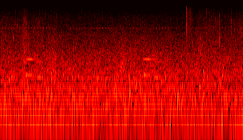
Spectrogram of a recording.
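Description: Water sloshes and splashes as someone swims.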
